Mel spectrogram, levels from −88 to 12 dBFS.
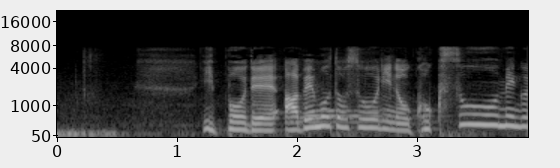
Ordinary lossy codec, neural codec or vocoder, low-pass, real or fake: none; none; none; real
